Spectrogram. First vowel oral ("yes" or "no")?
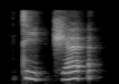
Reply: yes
